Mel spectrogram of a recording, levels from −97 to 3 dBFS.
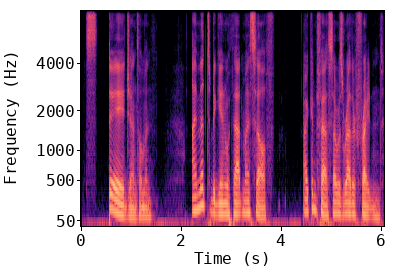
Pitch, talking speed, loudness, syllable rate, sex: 110 Hz, 150 wpm, -18 LUFS, 5.2 syllables/s, male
